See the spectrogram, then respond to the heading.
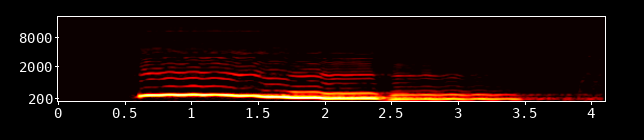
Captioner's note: woman humming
